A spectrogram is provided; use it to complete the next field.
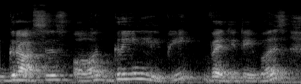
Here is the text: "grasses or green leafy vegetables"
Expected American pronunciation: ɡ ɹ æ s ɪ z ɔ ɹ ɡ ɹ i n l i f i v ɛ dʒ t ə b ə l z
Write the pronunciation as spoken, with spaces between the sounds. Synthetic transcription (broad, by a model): ɡ ɹ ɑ s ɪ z ɔ ɹ ɡ ɹ i n l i p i v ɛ dʒ t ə b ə l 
